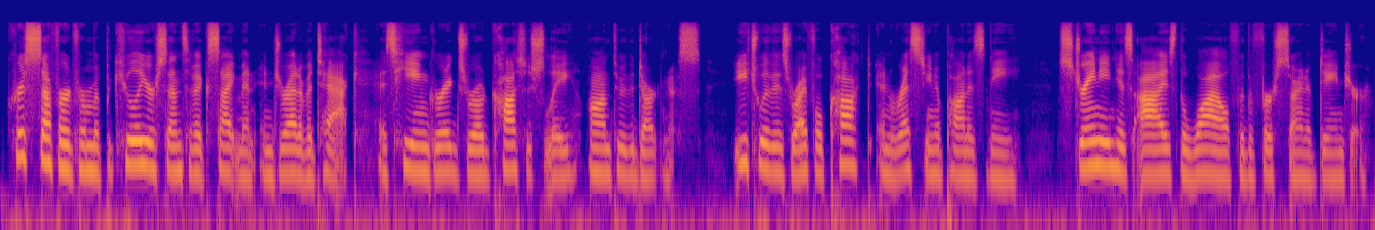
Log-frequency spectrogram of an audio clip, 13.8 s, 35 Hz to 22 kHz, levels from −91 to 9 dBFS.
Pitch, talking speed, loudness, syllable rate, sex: 175 Hz, 190 wpm, -21 LUFS, 4.9 syllables/s, female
